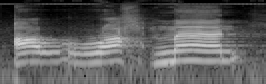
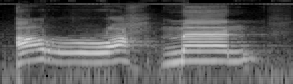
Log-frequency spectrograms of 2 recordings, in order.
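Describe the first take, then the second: Both takes have the same delivery.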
